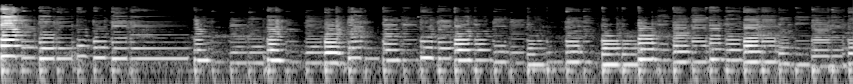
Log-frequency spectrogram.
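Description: Steel-string acoustic guitar played with a pick: a fast single-note lick in E, repeating three-note patterns picked down-up with the last note hit twice. It opens with a loud struck note held for about a second, then runs on as a quick stream of picked notes.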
